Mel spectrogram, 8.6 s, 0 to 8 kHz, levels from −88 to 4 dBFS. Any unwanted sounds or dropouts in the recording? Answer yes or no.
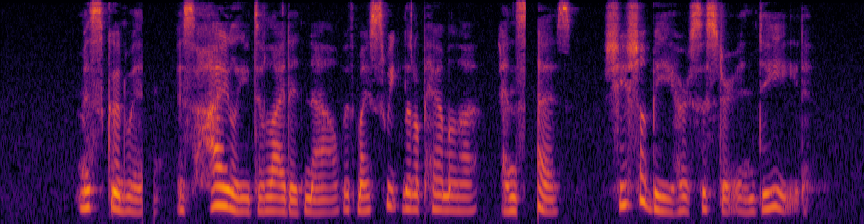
yes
